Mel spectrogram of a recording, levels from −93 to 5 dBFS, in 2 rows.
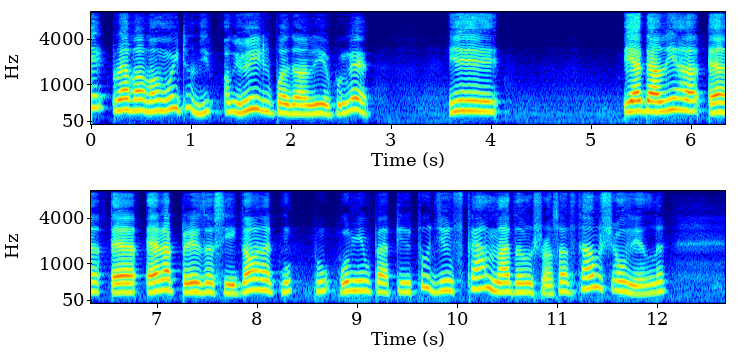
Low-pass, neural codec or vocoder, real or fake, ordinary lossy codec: none; codec, 16 kHz, 0.5 kbps, FunCodec, trained on LibriTTS, 25 frames a second; fake; none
